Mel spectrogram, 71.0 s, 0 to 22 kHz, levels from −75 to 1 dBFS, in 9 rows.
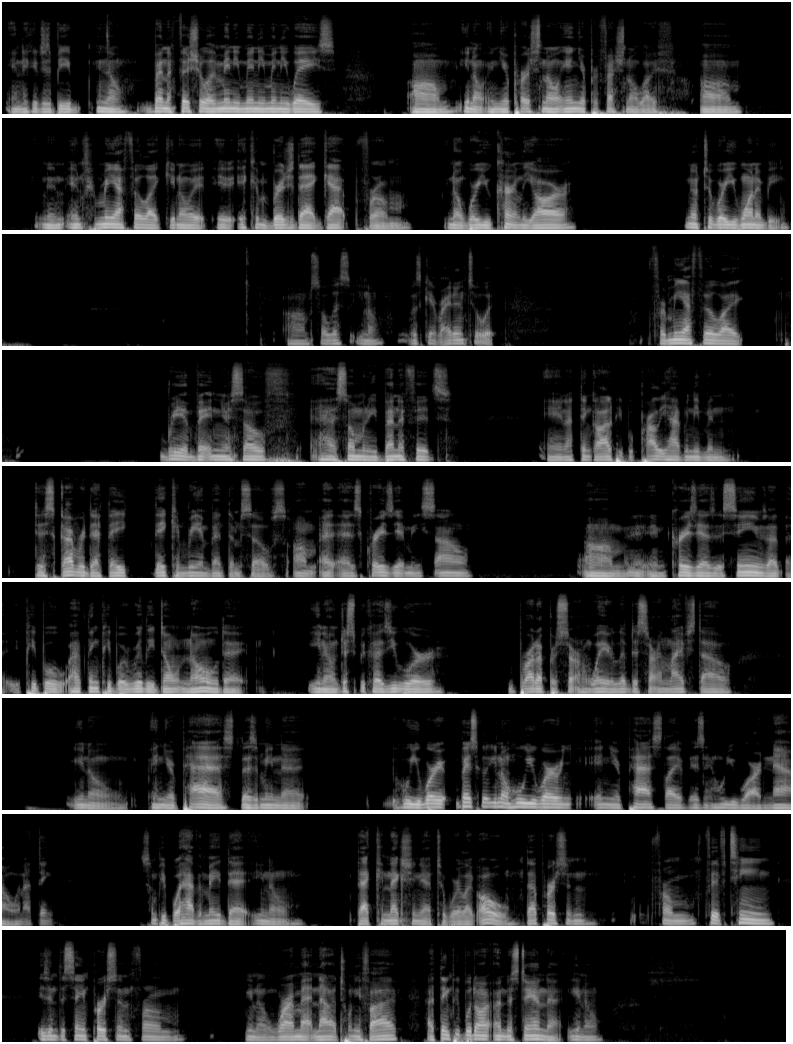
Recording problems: none

